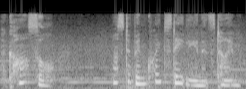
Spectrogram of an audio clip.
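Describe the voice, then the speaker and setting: A woman's voice: fairly high pitch, normal speed, lightly acted. A woman voicing a young student adventurer who muses politely and curiously to herself in a video game, over music. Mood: composed, curious. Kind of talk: video game character remarks.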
